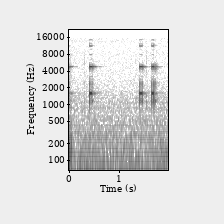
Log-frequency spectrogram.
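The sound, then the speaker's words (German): Three short electronic telephone dialing tones as a call is placed, each a brief, bright beep. The first stands alone, and the last two follow close together. All three are faint over a quiet background. “Herr Bolognese ruft bei Familie Nudel an.”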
